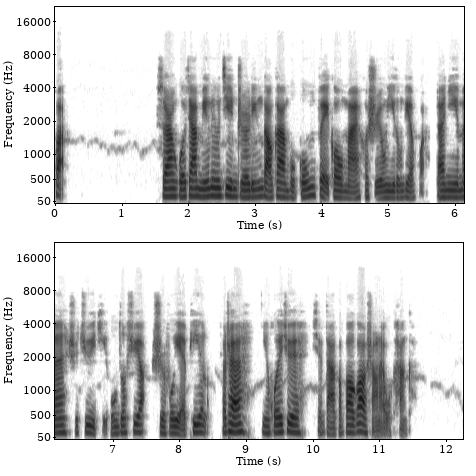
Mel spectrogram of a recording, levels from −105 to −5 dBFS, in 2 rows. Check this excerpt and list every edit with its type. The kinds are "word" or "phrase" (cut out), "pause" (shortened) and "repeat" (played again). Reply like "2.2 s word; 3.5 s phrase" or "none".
5.6 s pause; 7.5 s pause; 8.5 s pause; 9.1 s pause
